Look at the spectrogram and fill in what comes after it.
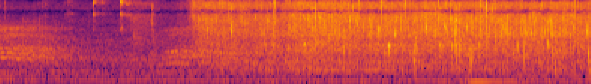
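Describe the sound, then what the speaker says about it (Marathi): Okra (bhindi) sizzles in a hot pan, added a little at a time. The first second is quiet, then a loud, steady frying hiss swells up close and holds to the end. "भेंडी फ्राय करायला घेतले आहे"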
